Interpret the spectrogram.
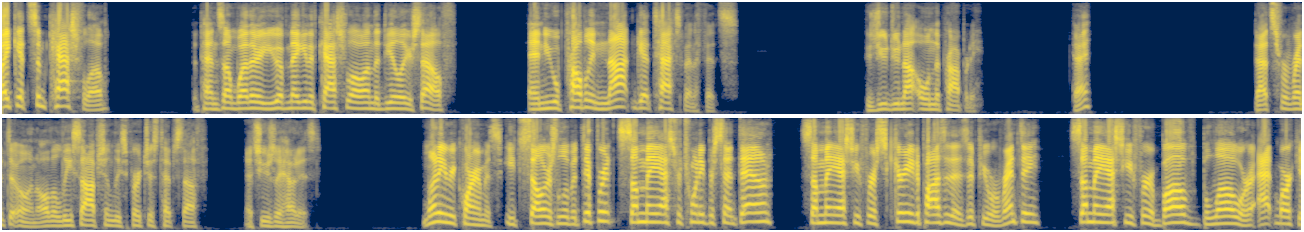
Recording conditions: live audience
